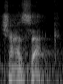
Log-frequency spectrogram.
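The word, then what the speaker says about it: חזק: pronounced chazak in fact if you're Jewish they make this little sound like this or whatever they make this little sound in their throat when they say it I'm not Jewish so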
